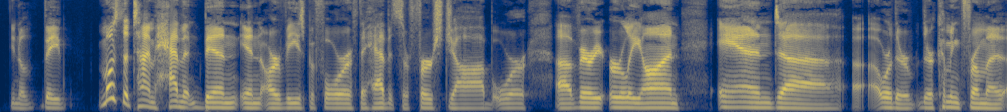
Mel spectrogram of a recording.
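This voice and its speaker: A man hosting a casual company podcast, quick with a joke and a teasing aside. His voice sits in an ordinary middle range, recorded close and dry with no room sound. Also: mid-range voice, dry recording. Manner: joking, chatty, teasing. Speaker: podcast host. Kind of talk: casual chat.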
